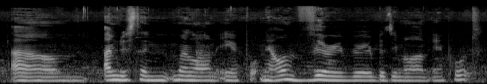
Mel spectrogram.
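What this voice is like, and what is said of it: Tired-sounding voice. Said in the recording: “As you can probably tell from my voice, I'm pretty tired.”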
